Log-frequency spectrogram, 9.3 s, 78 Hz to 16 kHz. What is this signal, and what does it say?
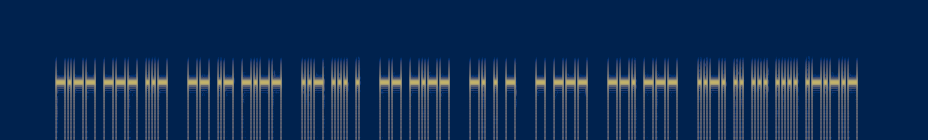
Morse code, heard as a keyed tone, about 40 wpm, 700 Hz. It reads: YOU MAY USE MY NET TO GO FISH.
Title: Sentences from Top 1400 Words 40wpm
